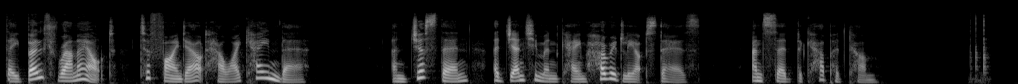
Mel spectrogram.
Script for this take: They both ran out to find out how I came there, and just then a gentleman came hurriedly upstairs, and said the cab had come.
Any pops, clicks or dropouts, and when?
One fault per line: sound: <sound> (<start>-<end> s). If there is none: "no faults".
sound: tap (9.7-9.9 s)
